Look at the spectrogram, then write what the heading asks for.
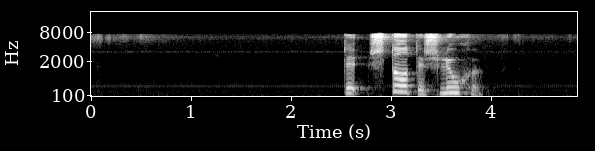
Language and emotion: Russian, angry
